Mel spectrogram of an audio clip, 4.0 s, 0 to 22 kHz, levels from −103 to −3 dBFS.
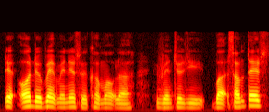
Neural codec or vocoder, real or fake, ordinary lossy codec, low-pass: none; real; none; none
